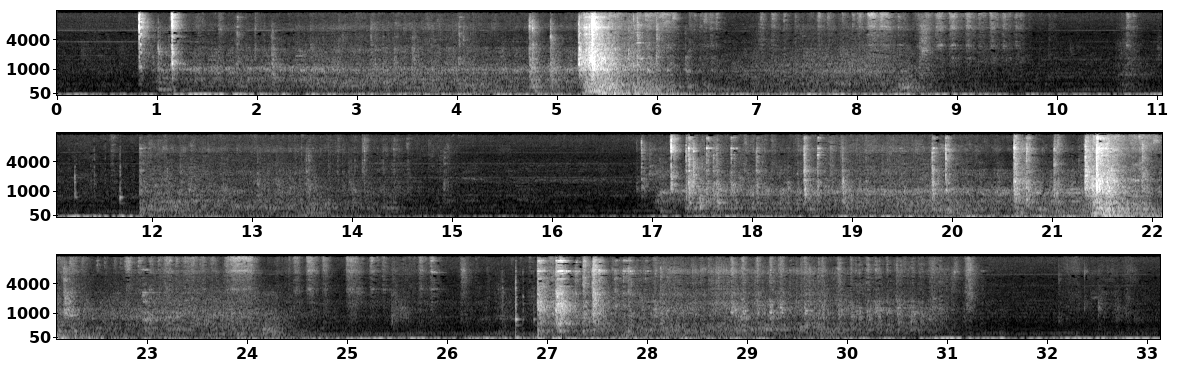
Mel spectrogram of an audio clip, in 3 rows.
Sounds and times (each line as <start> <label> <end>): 0.0 very old elevator 15.3
16.9 very old elevator 33.0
